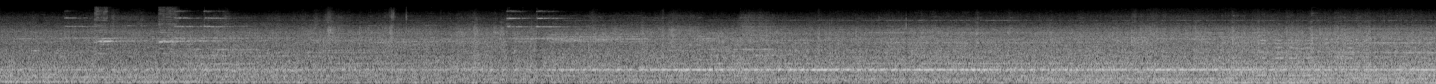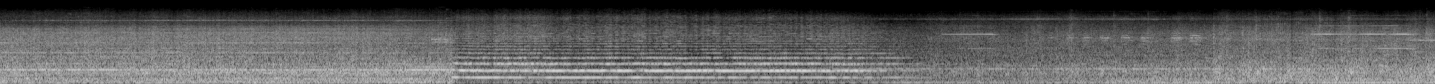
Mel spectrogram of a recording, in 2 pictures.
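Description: Diesel locomotive hauling a long passenger train out of the station: a steady rumble of engine and wheels on the rails, then one long horn blast of about four seconds a little past halfway through.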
